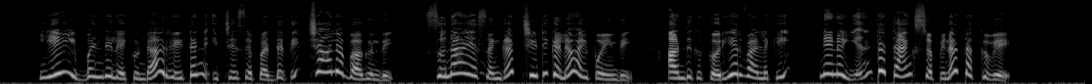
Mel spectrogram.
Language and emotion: Telugu, happy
